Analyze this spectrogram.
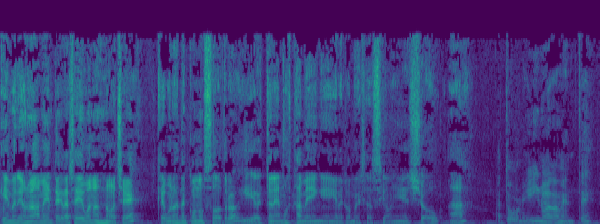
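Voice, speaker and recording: A man's somewhat breathy, fairly high voice moves at a fairly quick pace with lively intonation. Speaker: podcast co-host. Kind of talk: casual chat.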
